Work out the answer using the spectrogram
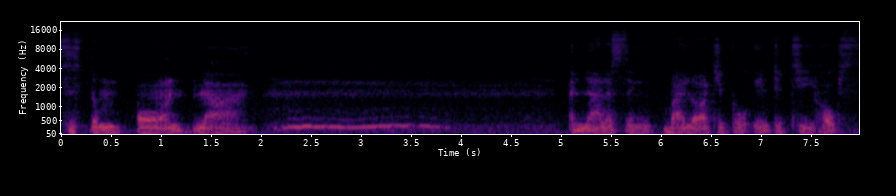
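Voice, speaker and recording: A man voicing a calm future AI healer that speaks in slow, gentle machine announcements. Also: low-pitched, a little hiss or hum, pitched below the performer's own voice, rough recording. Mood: robotic, soothing. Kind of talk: spiritual channeling session.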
